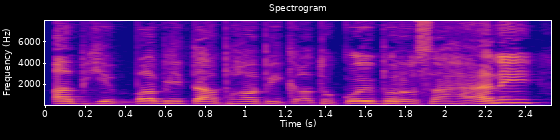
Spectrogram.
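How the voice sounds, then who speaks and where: A woman's voice: on the low side, normal speed, a little mellow, close to an everyday voice. A woman voicing a flustered, sly, flirtatious middle-aged husband in a comic cartoon, stammering out bashful excuses. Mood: flustered, wheedling.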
